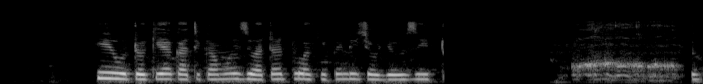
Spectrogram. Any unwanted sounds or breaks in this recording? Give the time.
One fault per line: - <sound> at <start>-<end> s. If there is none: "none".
- throat clearing at 5.5-6.9 s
